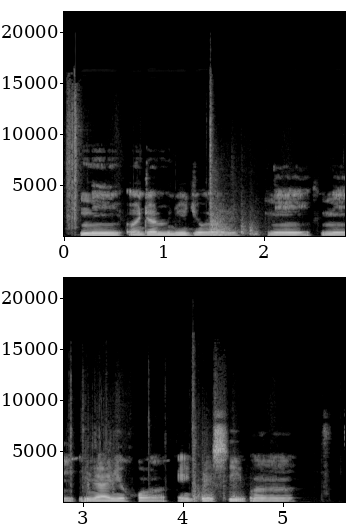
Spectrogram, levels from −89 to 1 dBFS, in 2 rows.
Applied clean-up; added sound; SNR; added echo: neural mask model RNNoise.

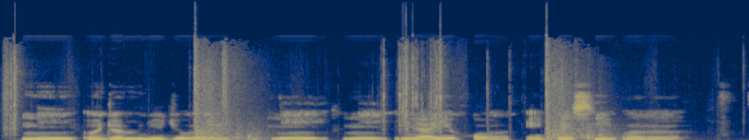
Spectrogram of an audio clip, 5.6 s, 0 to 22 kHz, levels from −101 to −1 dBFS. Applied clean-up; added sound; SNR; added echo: none; Gunshot, gunfire; 12 dB; none.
